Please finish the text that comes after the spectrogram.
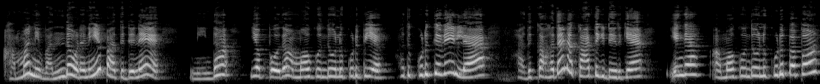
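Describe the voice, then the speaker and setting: A woman acting a gentle, affectionate young wife and new mother in a melodramatic audio drama. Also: very high-pitched, animated, fast talker. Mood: doting.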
